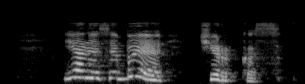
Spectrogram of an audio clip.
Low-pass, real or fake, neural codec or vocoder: 7.2 kHz; real; none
